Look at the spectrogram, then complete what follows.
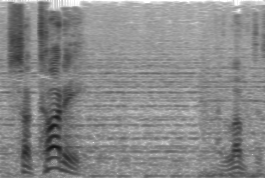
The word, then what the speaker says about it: Satori: out whose excuse my Japanese but it's called Satori I'd love to say that Satori SAT Ori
